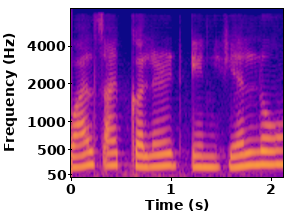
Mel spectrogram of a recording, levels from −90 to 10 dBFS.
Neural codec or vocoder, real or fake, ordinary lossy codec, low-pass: codec, 16 kHz, about 1 kbps, DyCAST, with the encoder's durations; fake; none; 7.2 kHz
